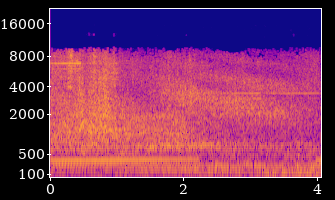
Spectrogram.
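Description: Toyota GT86's naturally aspirated flat-four engine held at steady high revs on track; the note drops away about two seconds in and starts climbing again near the end.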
